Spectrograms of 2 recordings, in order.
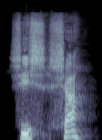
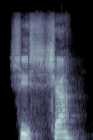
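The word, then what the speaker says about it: שישה: hebreo representa, aquí está, Shishah, Shishah, así se pronuncia 6 en el hebreo.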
